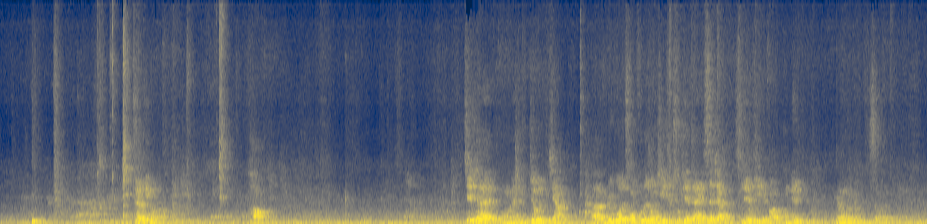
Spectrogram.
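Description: A man lectures in a large room that echoes, his voice coming through a microphone.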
